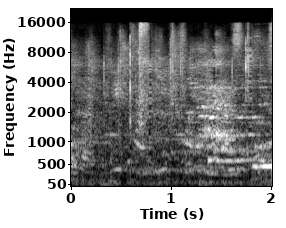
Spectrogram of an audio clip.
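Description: Background chatter of many children's and adults' voices, with no one voice standing out.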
